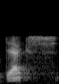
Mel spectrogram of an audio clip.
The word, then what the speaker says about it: DECS: The Clean Coalition is working on one that we're designing that's called Dispatchable Energy Capacity Services, DECS, or DEX, as we pronounce it.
